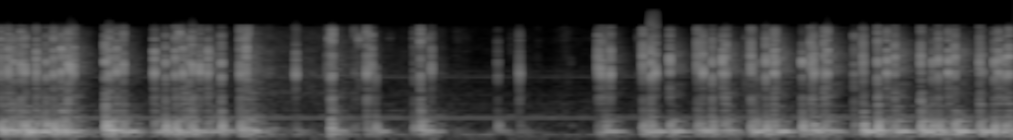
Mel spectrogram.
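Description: Long fingernails on both hands tap rapidly on the plastic cap of a grey plastic deodorant stick lying on its side. The taps are short, bright plastic clicks in quick, irregular bursts, with a quieter stretch of lighter scratchy tapping in the middle before the fast clicking resumes.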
